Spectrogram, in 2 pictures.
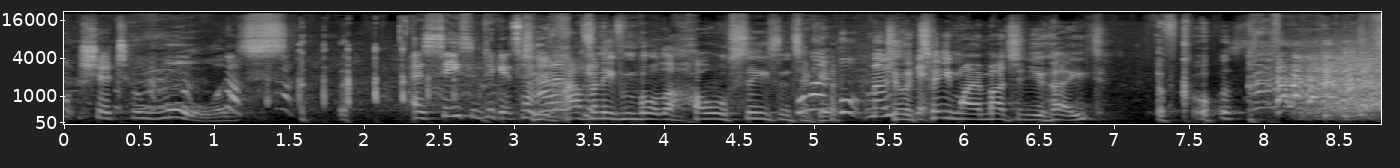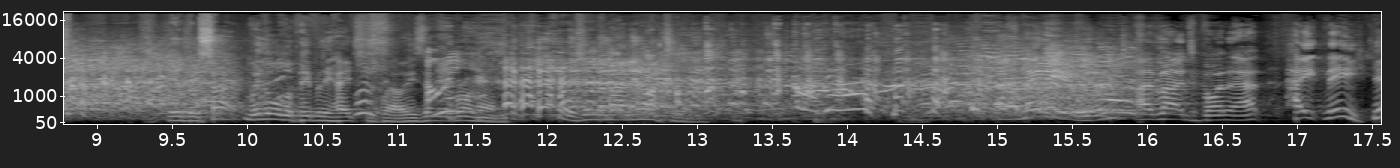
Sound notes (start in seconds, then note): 8.0 audience laughing; 13.4 all laughing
